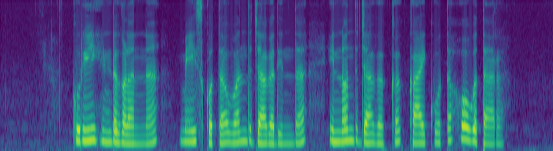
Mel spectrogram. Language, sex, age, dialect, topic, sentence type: Kannada, female, 41-45, Dharwad Kannada, agriculture, statement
